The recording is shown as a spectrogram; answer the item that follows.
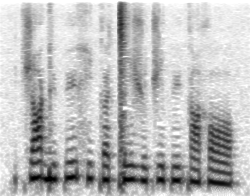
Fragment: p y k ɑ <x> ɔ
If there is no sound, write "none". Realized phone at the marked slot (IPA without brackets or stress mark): x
